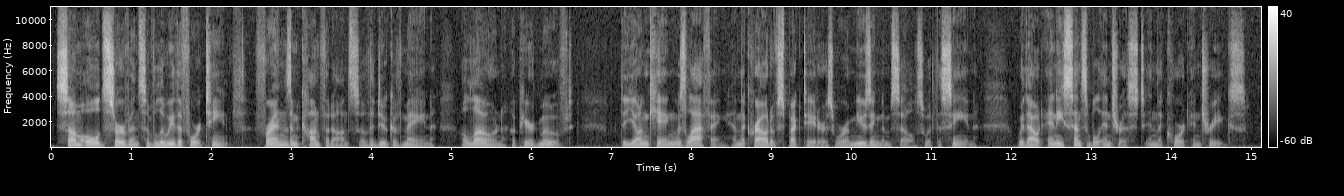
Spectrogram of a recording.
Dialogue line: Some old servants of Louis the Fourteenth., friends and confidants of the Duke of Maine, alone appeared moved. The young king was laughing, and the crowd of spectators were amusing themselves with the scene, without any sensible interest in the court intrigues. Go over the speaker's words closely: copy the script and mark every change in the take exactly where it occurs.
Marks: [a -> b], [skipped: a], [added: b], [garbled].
Some old servants of Louis the Fourteenth., friends and confidants of the Duke of Maine, alone appeared moved. The young king was laughing, and the crowd of spectators were amusing themselves with the scene, without any sensible interest in the court intrigues.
